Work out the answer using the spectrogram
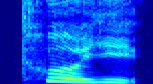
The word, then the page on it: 特意: tè yì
